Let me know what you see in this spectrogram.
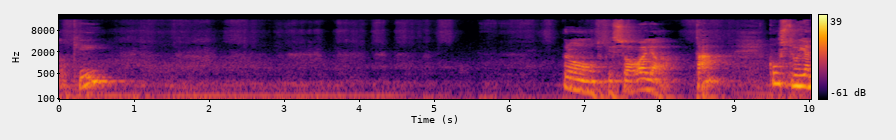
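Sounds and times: pencil strokes on paper: 0.0s - 10.0s.

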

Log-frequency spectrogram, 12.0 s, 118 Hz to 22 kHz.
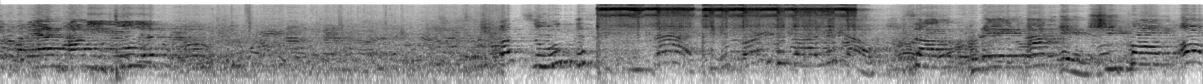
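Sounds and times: children talking and calling out: 0.0s - 2.8s, 3.4s - 12.0s
thin high whine: 6.0s - 8.7s.

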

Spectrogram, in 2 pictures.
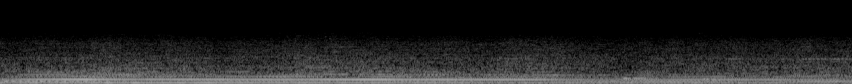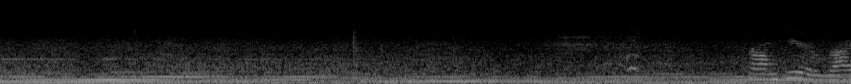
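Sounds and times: low drone of held tones: 0.0s - 17.0s.

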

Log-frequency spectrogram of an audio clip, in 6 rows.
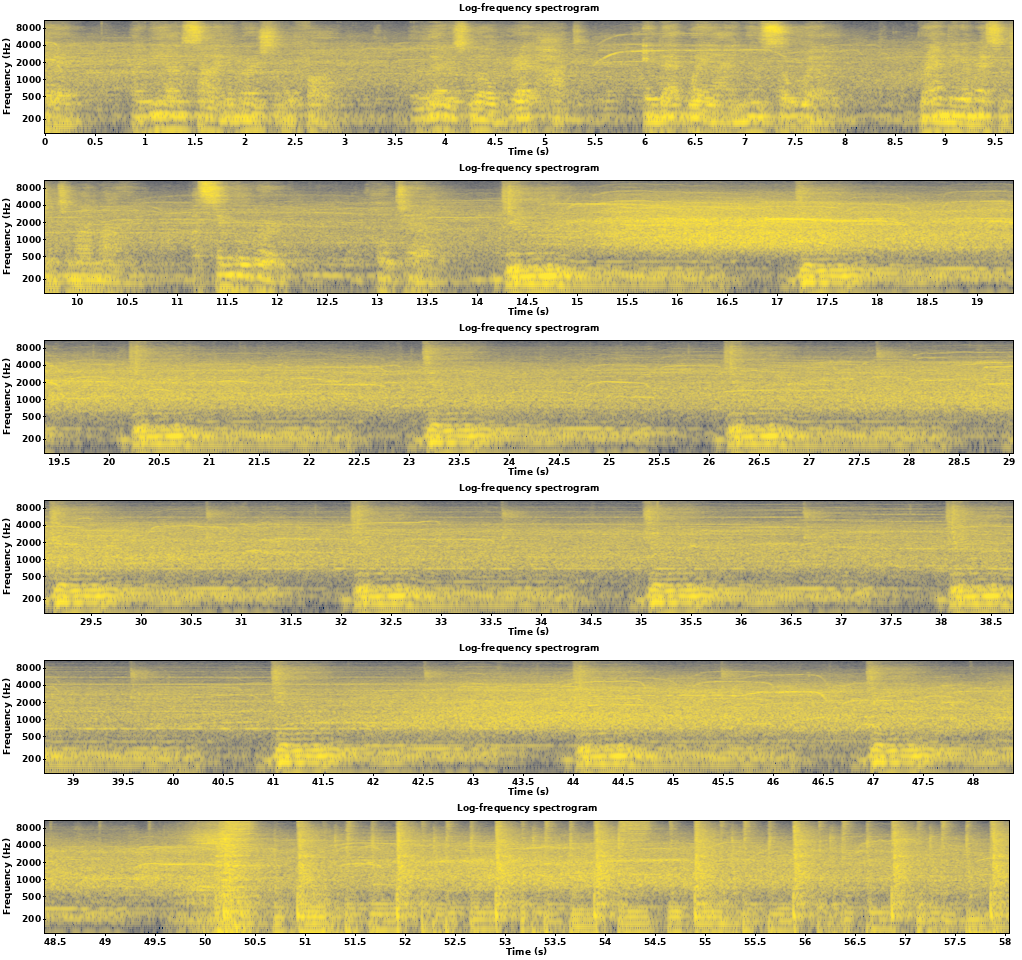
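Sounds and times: crowd screaming and whistling: 0.0s - 58.0s
recorded intro music: 46.8s - 58.0s.

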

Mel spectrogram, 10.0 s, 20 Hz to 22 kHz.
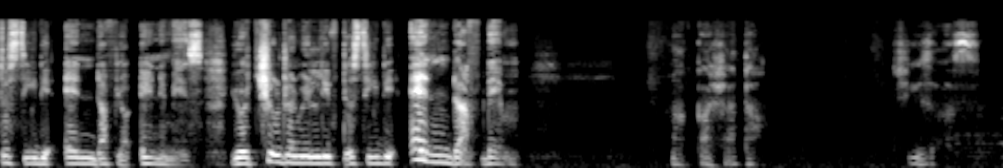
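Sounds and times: woman whispering prayer: 6.7s - 7.7s, 9.0s - 9.9s.

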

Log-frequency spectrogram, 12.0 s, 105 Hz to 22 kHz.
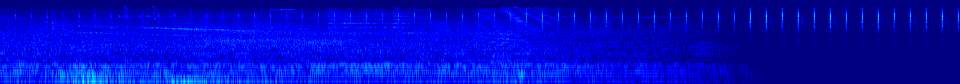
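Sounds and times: clock ticking: 0.0s - 12.0s.

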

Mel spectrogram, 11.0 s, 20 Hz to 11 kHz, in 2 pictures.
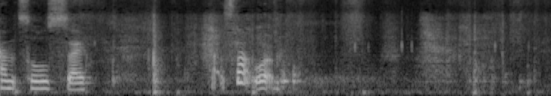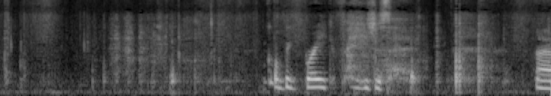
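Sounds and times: paper pages rustling: 1.2s - 11.0s.

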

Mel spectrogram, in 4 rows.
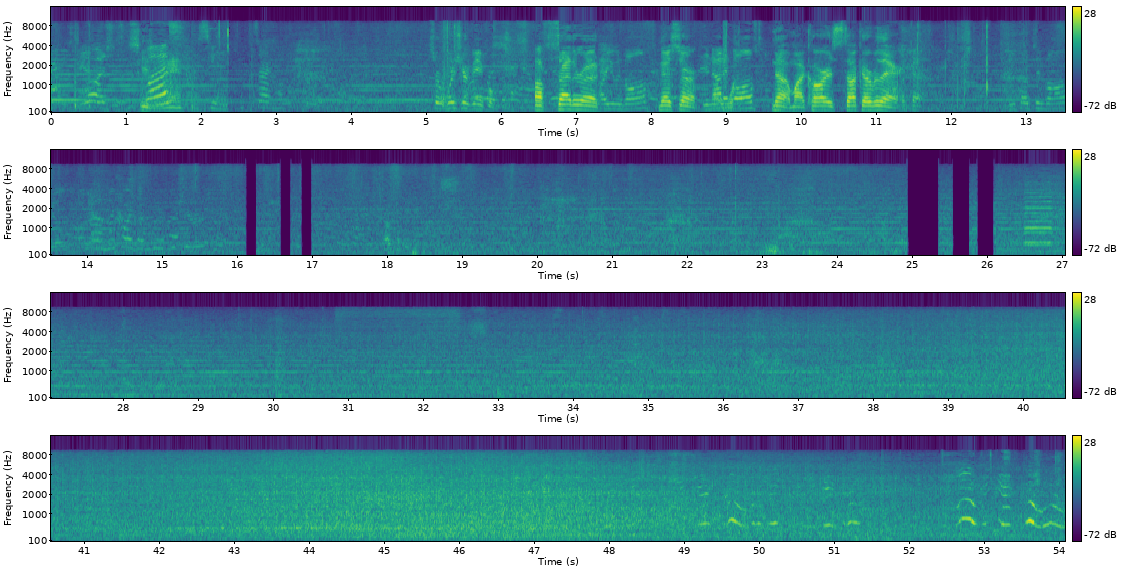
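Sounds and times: vehicle horn held tone: 0.0s - 7.3s, 26.5s - 30.2s
highway traffic rush: 0.0s - 25.5s, 26.1s - 54.0s.

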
